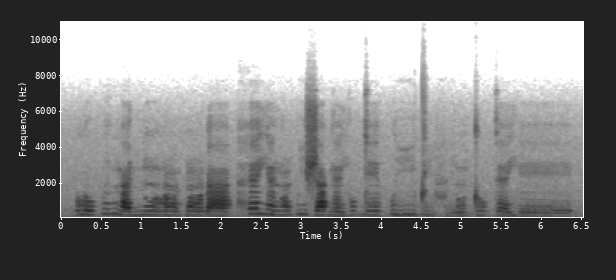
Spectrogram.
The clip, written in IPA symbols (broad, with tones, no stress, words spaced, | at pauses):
lo˧pɨ˦ŋa˨ ɲũ˦˨lɔ̃˦˨ɓɔ̃˦ɗa˦ | hɛ˦ jɛ̃˧ɡɔ̃˧pi˦ʃa˧ ɡɛ̃˨ju˦ɡeː˦ kʷiː˦ di˧ fi˨ɾũ˦ tu˦kɛ˦ jeː˦˨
